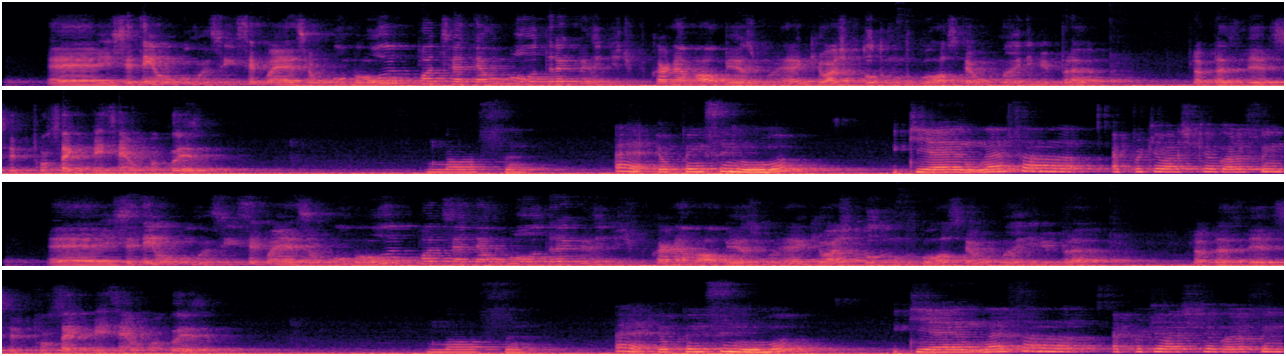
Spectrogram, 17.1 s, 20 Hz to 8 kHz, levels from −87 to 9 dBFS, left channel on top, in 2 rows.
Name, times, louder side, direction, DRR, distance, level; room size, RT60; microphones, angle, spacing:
voice 1, 0.3-7.3 7.9-9.9, left 1 dB, 70° left, 1 dB, 3.2 m, -25 dB
sound 1, 1.9-14.6, equal, 20° left, 4.7 m, -21 dB
voice 2, 11.4-12.0 12.6-13.8 14.6-17.0, left 1 dB, 55° left, 3 dB, 1.3 m, -19 dB
17.0 x 13.0 x 4.3 m, 1.2 s
head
